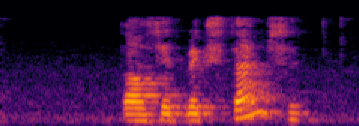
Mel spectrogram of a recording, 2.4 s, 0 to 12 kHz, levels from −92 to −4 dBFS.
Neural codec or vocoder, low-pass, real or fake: none; 7.2 kHz; real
